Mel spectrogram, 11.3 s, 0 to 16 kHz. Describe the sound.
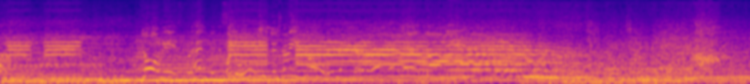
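A car chase from a Swedish film in which a gold metallic 164 is pursued: a loud, unbroken engine roar with shifting revving pitch and a horn-like blare, with voices over it.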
